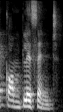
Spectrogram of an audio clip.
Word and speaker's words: complaisant: So basically इधर pronunciation में ध्यान रखना. पहला वाला है कंप्लेसेंट. Okay, कंप्लेसेंट. दूसरा है कॉम्प्लेसेंट.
